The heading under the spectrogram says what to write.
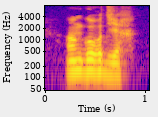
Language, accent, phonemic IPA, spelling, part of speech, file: French, France, /ɑ̃.ɡuʁ.diʁ/, engourdir, verb, LL-Q150 (fra)-engourdir.wav
- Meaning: 1. to numb, make numb 2. to dull, deaden, blunt 3. to go numb, go to sleep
